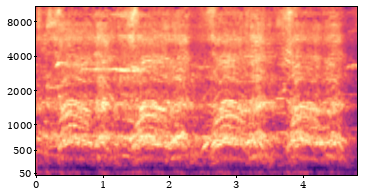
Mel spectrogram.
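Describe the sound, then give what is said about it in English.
A large crowd of activists in Bishkek, Kyrgyzstan, celebrating President Jeenbekov's resignation, chants loudly in unison, voices rising and falling in a steady rhythm of repeated calls about every second and a half, with a constant roar of voices underneath. “Once news spread today of the president's resignation, activists in Bishkek celebrated.”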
